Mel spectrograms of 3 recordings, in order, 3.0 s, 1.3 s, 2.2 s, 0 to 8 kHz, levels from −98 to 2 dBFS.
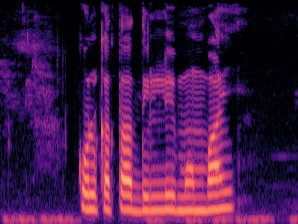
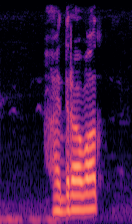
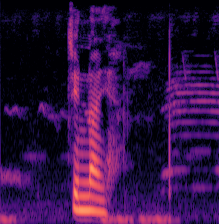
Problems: constant background noise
